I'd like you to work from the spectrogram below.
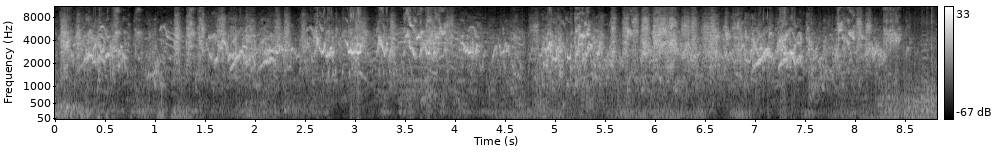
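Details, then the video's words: Parrot eating, recorded February 25, 2024: loud, crowded squawking and chirping from many birds, high and scratchy, with short clear whistled notes popping out of the chatter. "Beautiful Parrot eating food birds chirping sounds"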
